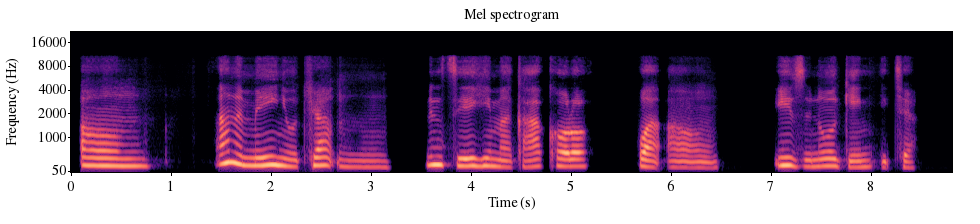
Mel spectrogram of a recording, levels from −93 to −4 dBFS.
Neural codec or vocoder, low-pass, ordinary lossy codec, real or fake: codec, 16 kHz in and 24 kHz out, 0.9 kbps, LongCat-Audio-Codec, four codebook decoder; 10.8 kHz; none; fake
